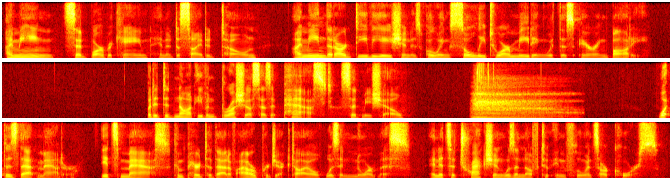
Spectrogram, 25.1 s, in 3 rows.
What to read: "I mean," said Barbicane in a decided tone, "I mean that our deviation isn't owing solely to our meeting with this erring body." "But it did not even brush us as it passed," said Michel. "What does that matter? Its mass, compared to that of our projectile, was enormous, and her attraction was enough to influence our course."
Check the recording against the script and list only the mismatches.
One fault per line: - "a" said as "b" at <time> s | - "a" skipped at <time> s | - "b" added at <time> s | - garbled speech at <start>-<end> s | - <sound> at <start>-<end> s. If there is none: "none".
- "isn't" said as "is" at 5.1 s
- sigh at 14.2-15.6 s
- "her" said as "its" at 22.2 s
